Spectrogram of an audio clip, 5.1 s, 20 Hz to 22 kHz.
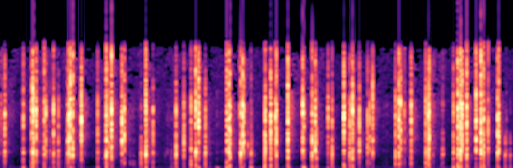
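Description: A smartphone in a purple plastic case, held horizontally in both hands, is tapped rapidly on the back with long nails. The result is a fast, uneven stream of sharp, dry clicks that die away almost instantly, bright around 2.5 kHz, over a steady low hum.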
